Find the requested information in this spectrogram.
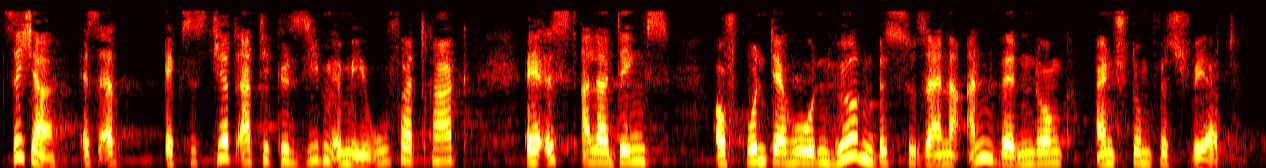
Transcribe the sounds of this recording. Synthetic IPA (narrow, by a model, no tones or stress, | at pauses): z̥ɪçɐʔɛs | ʔɛksɪstʰiːɐtʔaɐtikl̩ziːbm̩ɪmeːʔuːfɛɐtʁ̥aːkʔeːɐɪstʔalɐdɪŋs | ʔaʊfɡ̥ʁʊnt̚d̥eːɐɦoːənɦʏɐdn̩bɪst͡suzaɪnɐ̰ʔanvɛndʊŋkʔaɪnʃtʊmfəsʃv̥eːɐt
